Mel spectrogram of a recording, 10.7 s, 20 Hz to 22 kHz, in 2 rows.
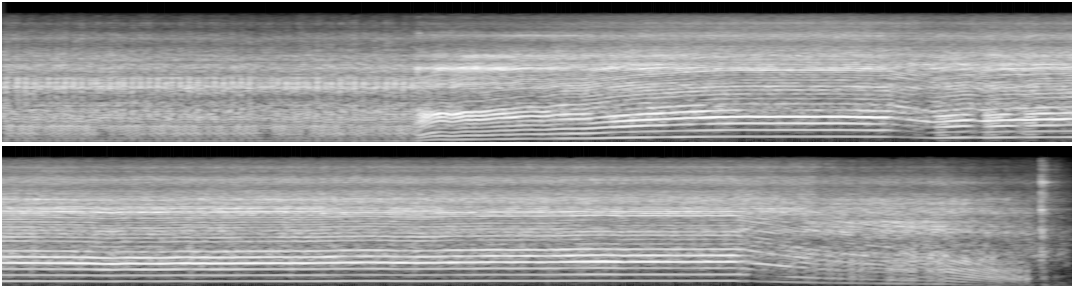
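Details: Cheap two-stroke weedeater number 2 on a new $6 replacement carb, air filter off, smoking after running a while: jumps from idle to a high buzzing rev, dips briefly, holds steady, then falls back while the carb is tuned.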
